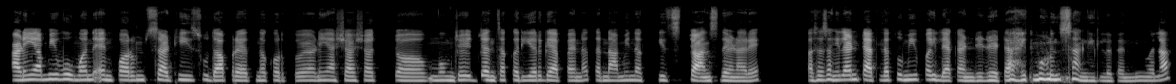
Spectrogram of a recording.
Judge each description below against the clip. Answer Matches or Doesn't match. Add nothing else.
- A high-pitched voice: Matches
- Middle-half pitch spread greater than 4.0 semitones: Doesn't match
